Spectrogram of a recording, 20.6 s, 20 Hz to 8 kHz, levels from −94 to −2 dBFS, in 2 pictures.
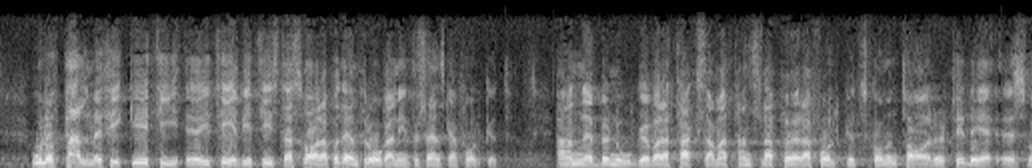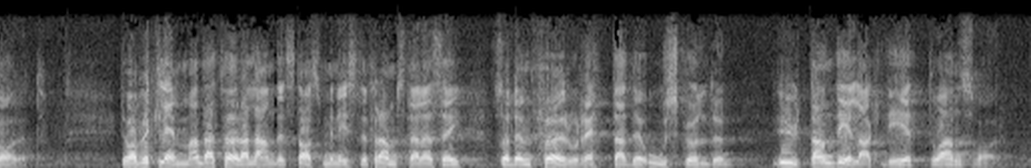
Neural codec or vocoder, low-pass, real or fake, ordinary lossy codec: none; 7.2 kHz; real; AAC, 32 kbps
